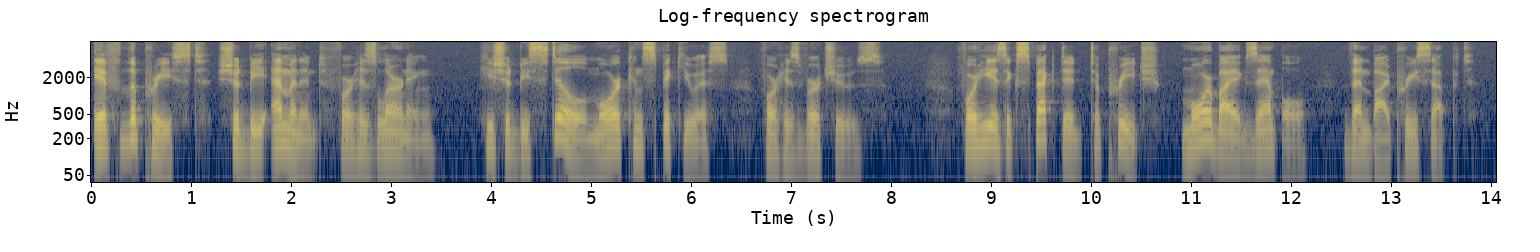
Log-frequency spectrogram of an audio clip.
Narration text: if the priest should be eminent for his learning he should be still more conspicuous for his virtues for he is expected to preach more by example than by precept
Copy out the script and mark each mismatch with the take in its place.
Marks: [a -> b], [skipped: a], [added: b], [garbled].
if the priest should be eminent for his learning he should be still more conspicuous for his virtues for he is expected to preach more by example than by precept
